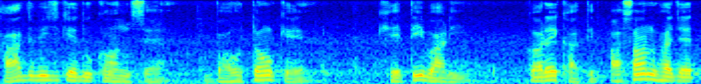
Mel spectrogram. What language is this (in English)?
Maithili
